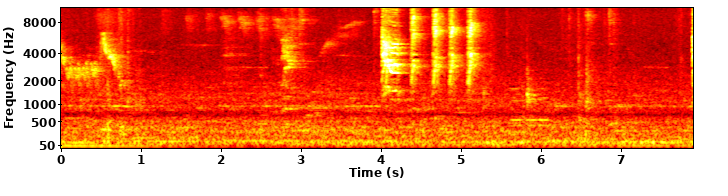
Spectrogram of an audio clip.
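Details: A female White-bellied seedeater xaxando a lot: quiet thin whistled notes at first, then a loud burst followed by five sharp, high ticks in quick, evenly spaced succession.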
